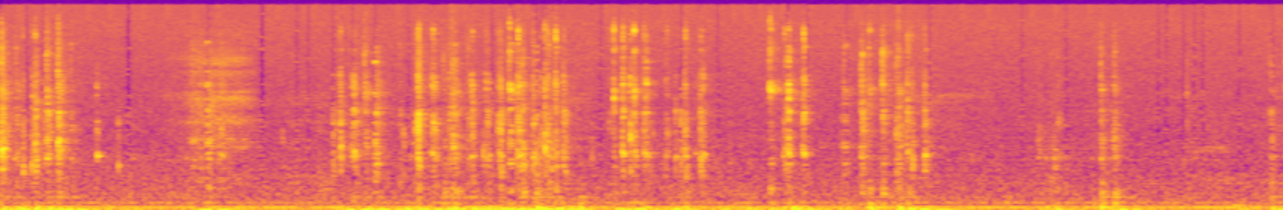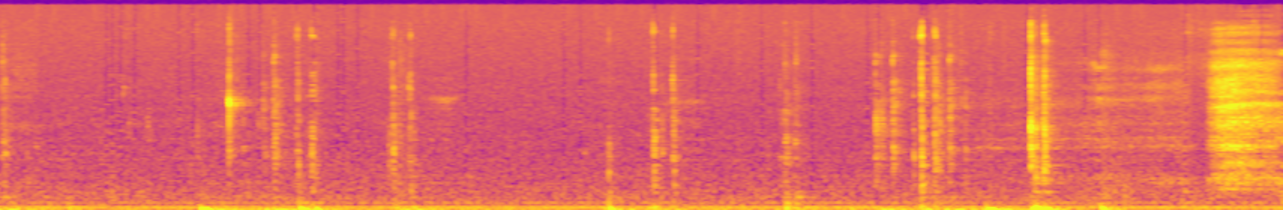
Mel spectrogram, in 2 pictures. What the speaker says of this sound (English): If you're watching our screen as we type, you can see just how hard to get used to this new keyboard is.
